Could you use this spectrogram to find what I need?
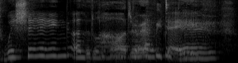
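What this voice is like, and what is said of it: Strained, constipated-sounding creature voice. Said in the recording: “my Samoyed impression ... it's just constipated. It's just like he's just constipated ... entirely based on the CBBC adaptation”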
